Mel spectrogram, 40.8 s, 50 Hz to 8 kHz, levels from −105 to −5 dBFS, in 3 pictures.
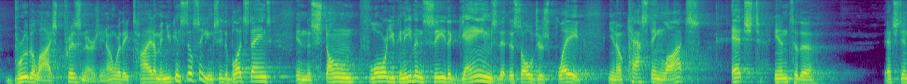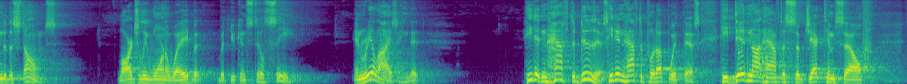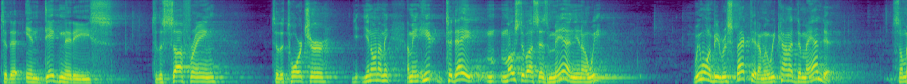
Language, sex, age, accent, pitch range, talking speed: English, male, 50-69, American, 125-165 Hz, 165 wpm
